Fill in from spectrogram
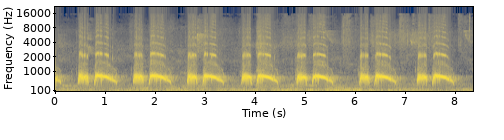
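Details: Tekukur, the spotted dove, calling in paired coos. Each phrase has a short note, then a longer rounded coo that dips at the end, repeated about seven times at a steady pace against a quiet background.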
